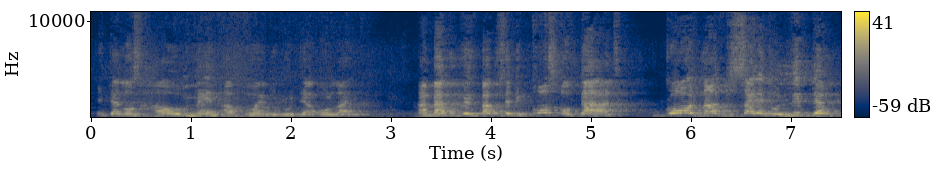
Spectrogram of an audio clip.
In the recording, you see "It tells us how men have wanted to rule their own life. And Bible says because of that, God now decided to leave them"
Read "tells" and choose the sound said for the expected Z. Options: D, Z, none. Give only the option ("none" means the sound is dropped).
none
